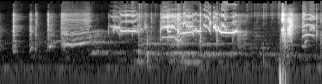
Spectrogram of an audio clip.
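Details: Budgie chatter played to make lonely birds glad: a few clicks, then scratchy squeaks and sliding whistled notes weaving together, with one dull thump near the end, indoors.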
